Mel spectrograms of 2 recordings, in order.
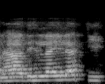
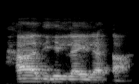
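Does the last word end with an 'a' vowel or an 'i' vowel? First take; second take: i vowel; a vowel. First: The last word ends with an 'i' vowel. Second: The last word ends with an 'a' vowel. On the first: The speaker calls it wrong. "ada orang dia baca gitu" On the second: The speaker calls it right. "Memang sepatutnya gitu ya"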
